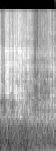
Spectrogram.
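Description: Crispy Parmesan is crushed over a chicken sandwich, giving a steady, close crackling crunch with dry brittle breaking that runs throughout, with no talking.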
